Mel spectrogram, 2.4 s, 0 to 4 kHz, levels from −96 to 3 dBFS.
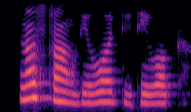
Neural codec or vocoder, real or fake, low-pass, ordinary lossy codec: codec, 16 kHz in and 24 kHz out, 1 kbps, XY-Tokenizer; fake; 3.6 kHz; none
